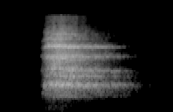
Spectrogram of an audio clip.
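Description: A long breath drawn in through the nose, then released through a dropped jaw in one soft, breathy exhale that fades out over about a second, close and alone.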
